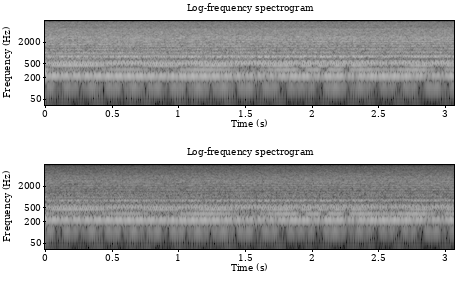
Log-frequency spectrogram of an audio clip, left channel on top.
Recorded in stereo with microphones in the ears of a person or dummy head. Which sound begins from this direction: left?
A drone, at 0.0 s.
